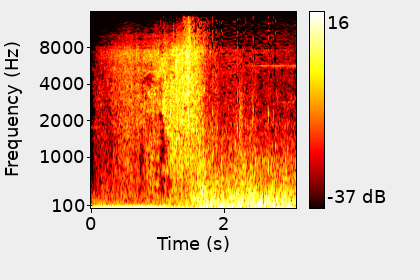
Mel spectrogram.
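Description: Water splashes as a hand dips into the sea.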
